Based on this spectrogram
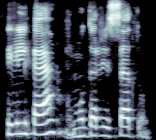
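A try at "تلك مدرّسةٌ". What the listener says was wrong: মুদাররিসাতুন, মাদ হবে না।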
